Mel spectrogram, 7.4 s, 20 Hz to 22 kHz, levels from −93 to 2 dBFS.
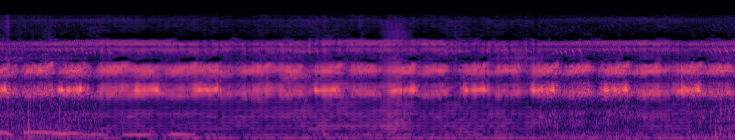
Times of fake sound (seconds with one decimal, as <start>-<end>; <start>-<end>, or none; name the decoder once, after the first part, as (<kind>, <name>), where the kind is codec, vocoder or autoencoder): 1.0-5.4 (vocoder, BigVGAN v2); 6.4-6.9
